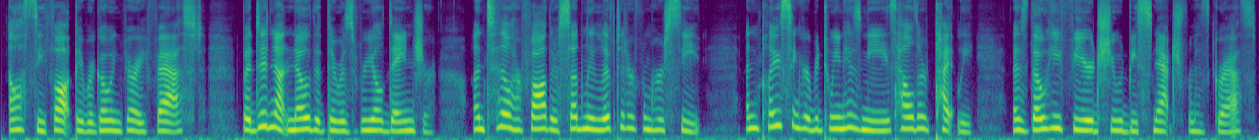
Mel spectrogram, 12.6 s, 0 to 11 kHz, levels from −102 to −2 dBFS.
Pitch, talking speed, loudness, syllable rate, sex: 245 Hz, 215 wpm, -17 LUFS, 5.5 syllables/s, female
